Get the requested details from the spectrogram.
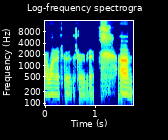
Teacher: want, go, store, first syllable of every and day are all stressed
